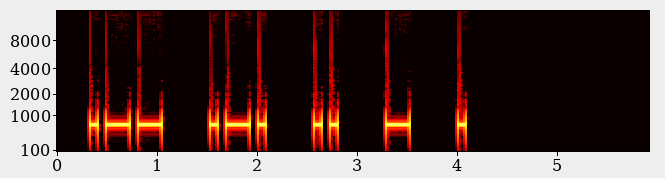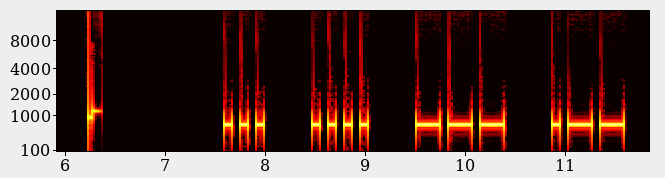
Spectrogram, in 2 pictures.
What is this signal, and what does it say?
Morse code, heard as a keyed tone, about 15 wpm, spaced as for 11 wpm, 700 Hz. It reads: WRITE SHOW
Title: 2x Character Spacing - Top 200 Words - 15wpm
